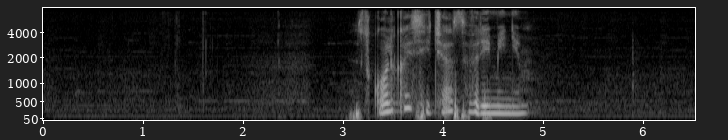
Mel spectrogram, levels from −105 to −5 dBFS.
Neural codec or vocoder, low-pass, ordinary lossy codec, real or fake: none; 7.2 kHz; none; real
